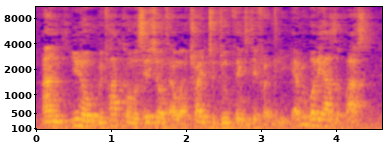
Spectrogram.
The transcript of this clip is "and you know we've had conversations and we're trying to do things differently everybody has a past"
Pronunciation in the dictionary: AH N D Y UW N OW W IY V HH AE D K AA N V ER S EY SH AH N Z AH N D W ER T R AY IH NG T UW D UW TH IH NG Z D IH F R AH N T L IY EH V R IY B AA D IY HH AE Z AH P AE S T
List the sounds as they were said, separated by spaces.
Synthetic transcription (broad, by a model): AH N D Y UW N OW W IY V HH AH D K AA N V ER S EY SH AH N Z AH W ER T R AY IH NG T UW D UW TH IH NG Z D IH F R AH N T L IY EH V R IY B AA D IY HH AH Z AH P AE S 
